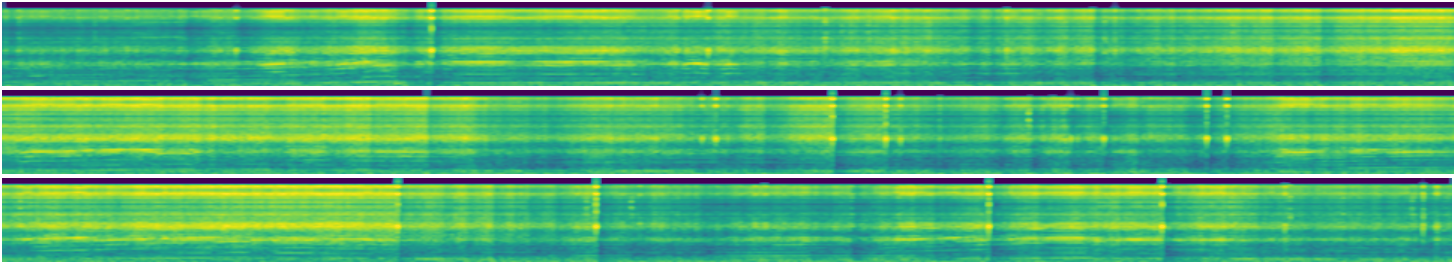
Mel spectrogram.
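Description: Car engine driven hard on an autocross run, its revs climbing and dropping again several times over a steady rushing noise.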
